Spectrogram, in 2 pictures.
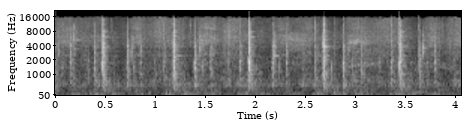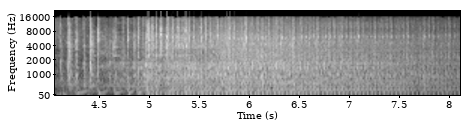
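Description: Small car engine sound effect: irregular sputtering knocks as it tries to catch, then it starts and runs loudly with a steady note, fading out near the end.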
